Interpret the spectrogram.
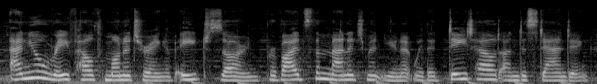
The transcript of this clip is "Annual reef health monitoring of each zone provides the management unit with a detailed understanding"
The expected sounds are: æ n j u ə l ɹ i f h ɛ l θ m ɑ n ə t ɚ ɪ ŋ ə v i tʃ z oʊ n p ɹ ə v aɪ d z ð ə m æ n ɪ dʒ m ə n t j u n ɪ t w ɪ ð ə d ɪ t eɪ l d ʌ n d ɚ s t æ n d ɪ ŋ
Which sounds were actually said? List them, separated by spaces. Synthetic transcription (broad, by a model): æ n j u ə l ɹ i f h ɛ l θ m ɑ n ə t ɚ ɪ ŋ ə v i tʃ z oʊ n p ɹ ə v aɪ d z ð ə m æ n ɪ dʒ m ə n t j u n ɪ t w ɪ ð ə d ɪ t eɪ l d ʌ n d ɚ s t æ n d ɪ ŋ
